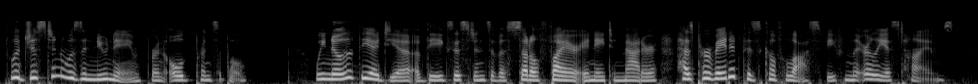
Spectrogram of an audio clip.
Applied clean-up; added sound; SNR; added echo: none; none; none; none.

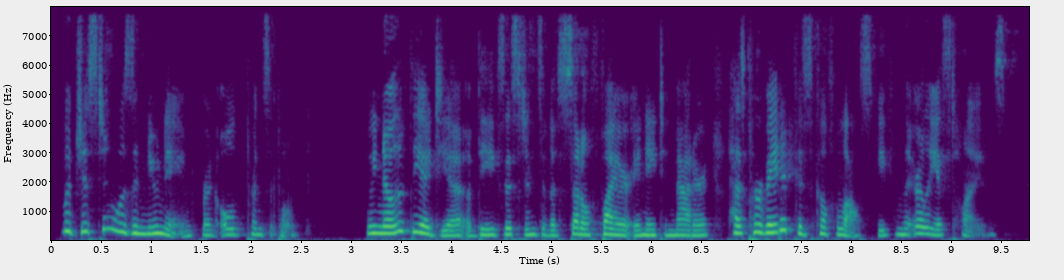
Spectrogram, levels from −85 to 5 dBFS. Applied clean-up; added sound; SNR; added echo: neural mask model DeepFilterNet 3.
